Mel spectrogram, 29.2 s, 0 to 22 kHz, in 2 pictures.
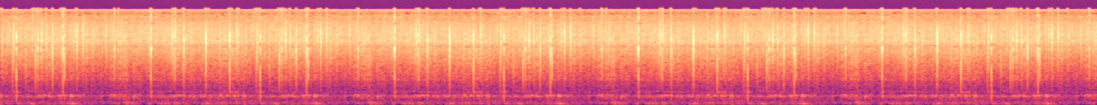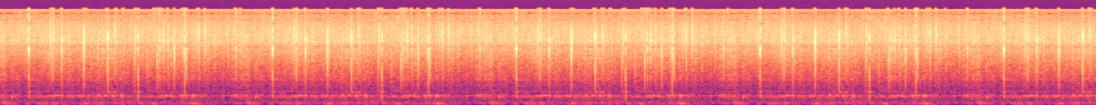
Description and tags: Vinyl Crackle 1
Vinyl Record Crackle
